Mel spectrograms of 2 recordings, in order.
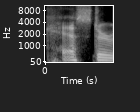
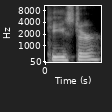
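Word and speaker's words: Koester: listening and not watching kester is spelled k-o-e-s-t-e-r not pronounced keister right that's something else craig caster k-o-e-s-t-e-r all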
